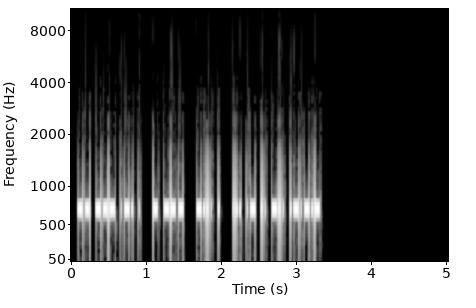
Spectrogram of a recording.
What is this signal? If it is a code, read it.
Morse code, heard as a keyed tone, about 50 wpm, 700 Hz. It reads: MORE TO BE SAID.
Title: Sentences from Top 1000 Words 50wpm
